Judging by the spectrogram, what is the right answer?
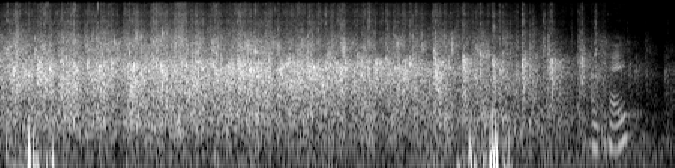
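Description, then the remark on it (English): A large church audience applauds a bishop steadily and loudly for several seconds, thanking him for consecrating the diocese to the Blessed Mother, the clapping thinning out toward the end as a voice begins speaking. “I think we should give him applause.”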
